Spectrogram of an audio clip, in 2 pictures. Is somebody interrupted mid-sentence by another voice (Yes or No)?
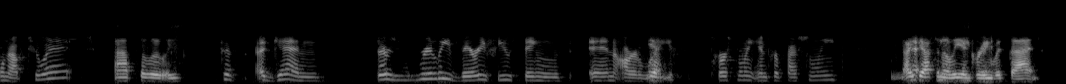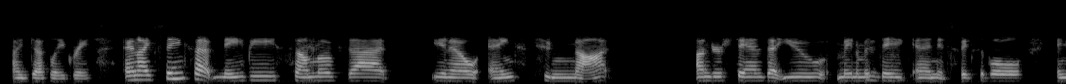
Yes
